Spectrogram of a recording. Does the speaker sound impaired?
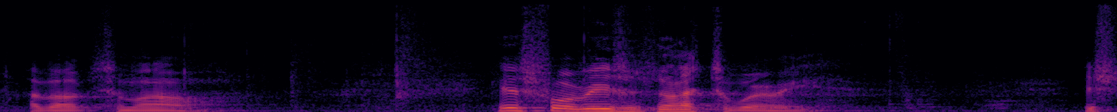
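Yes: Parkinson's disease; in therapy sessions working on walking.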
